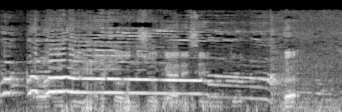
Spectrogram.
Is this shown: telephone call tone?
no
